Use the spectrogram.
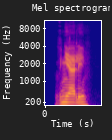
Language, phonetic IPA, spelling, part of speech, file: Russian, [ˈvnʲælʲɪ], вняли, verb, Ru-вняли.ogg
- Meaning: plural past indicative perfective of внять (vnjatʹ)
